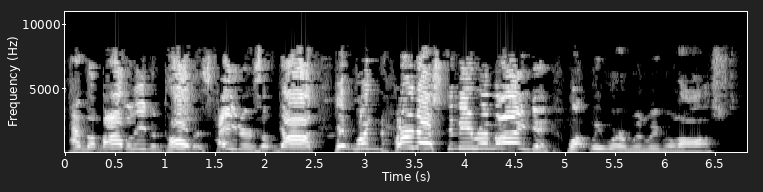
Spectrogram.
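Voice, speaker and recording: A man preaching a sermon, repeating his phrases for emphasis and building to fervent shouts. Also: very high-pitched, very animated, moderate pace, muffled recording.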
